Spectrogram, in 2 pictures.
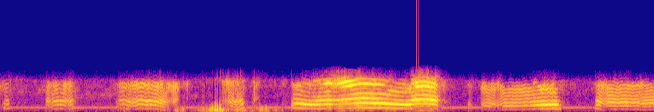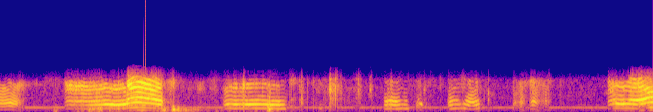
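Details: Repeated rising and falling wails from a baby, some long and some short, over a faint steady hum: ordinary infant crying.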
